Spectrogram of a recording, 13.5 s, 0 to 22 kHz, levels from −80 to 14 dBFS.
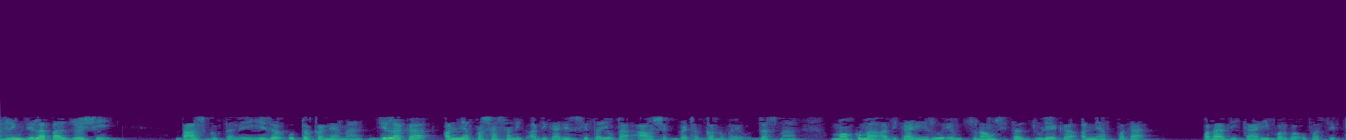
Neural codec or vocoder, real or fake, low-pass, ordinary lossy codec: none; real; 3.6 kHz; none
